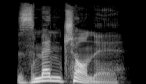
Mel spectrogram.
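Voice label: "zmeczony", Polish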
